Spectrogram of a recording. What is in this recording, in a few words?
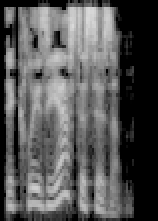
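"ecclesiasticism", British English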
